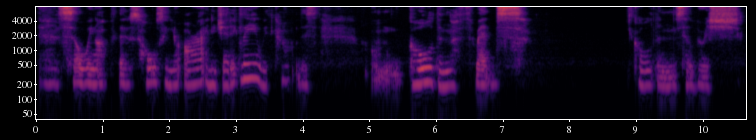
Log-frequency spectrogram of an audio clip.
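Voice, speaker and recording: Slow, creaky Swedish woman doing healing ASMR. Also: medium pitch. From Sweden. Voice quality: breathy, often dropping into a whisper. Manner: unhurried, halting, with pauses mid-sentence. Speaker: spiritual healer and ASMR host. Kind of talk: spiritual ASMR, guided energy healing.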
